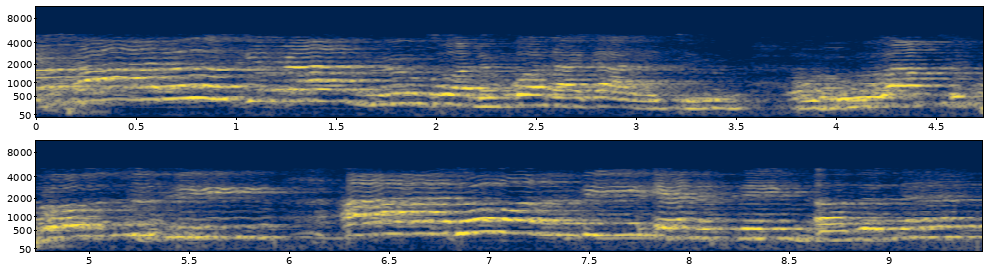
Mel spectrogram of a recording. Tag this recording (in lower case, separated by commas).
female singing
